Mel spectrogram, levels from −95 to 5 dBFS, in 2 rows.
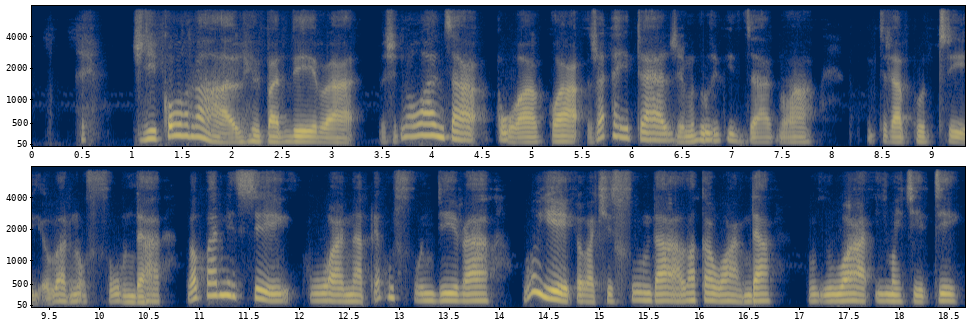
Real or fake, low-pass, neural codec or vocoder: fake; 7.2 kHz; codec, 16 kHz in and 24 kHz out, 0.6 kbps, FocalCodec, streaming, 4096 codes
